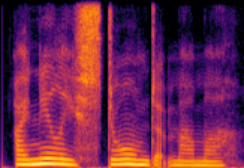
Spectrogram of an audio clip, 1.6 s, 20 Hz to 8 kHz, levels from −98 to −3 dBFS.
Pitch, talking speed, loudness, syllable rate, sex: 210 Hz, 185 wpm, -15 LUFS, 5.8 syllables/s, female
